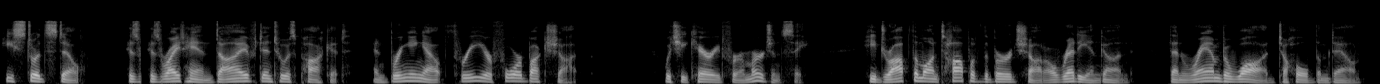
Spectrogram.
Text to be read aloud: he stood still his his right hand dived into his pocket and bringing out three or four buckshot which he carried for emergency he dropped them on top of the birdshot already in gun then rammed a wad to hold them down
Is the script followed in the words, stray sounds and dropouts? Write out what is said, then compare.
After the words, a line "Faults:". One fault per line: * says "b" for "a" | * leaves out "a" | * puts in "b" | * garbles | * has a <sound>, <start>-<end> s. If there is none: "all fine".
he stood still his his right hand dived into his pocket and bringing out three or four buckshot which he carried for emergency he dropped them on top of the birdshot already in gun then rammed a wad to hold them down
Faults:
all fine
